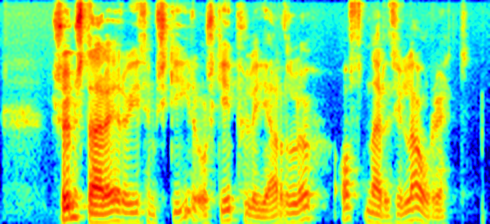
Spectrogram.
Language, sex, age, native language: Icelandic, male, 40-49, Icelandic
